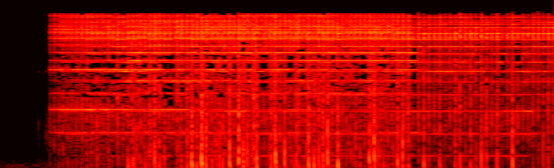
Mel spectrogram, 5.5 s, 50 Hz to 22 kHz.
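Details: Two vintage Vulcan Autosonic Mk. 30-A (VA-M-30FT) windup heat detector bells set off together: fast, steady clanging about four strikes a second without faltering; both mechanisms ring properly.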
